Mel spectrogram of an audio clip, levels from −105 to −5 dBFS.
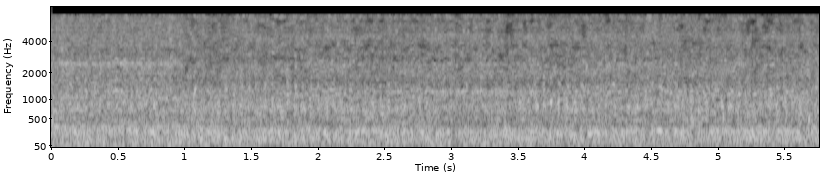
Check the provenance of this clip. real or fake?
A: fake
